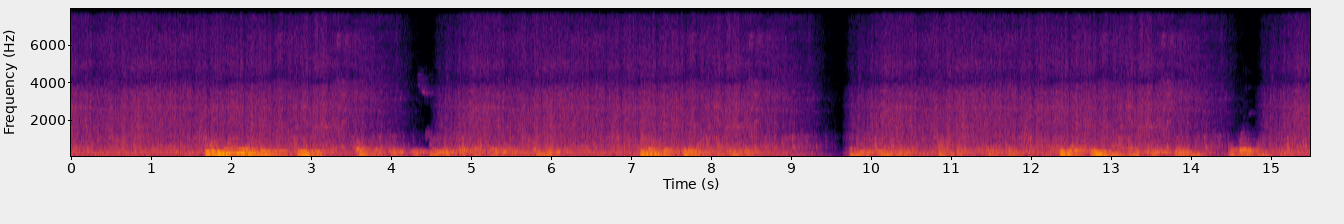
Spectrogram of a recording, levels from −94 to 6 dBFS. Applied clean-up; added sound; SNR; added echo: none; Train; 8 dB; reverberation time 0.9 s.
